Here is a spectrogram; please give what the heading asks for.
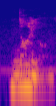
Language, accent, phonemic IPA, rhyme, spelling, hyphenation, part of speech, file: English, Southern England, /ˈnaɪlɒn/, -aɪlɒn, nylon, ny‧lon, noun, LL-Q1860 (eng)-nylon.wav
